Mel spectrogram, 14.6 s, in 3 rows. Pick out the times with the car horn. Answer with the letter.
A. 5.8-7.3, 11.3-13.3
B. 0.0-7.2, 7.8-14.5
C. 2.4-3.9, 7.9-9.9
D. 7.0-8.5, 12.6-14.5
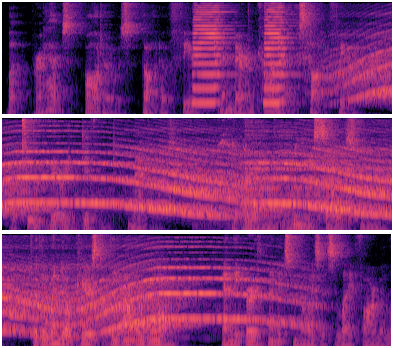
C.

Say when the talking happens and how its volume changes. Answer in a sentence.
The talking can be heard from 0.0 to 7.2 s, at a steady volume; and from 7.8 to 14.5 s, getting louder then quieter.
